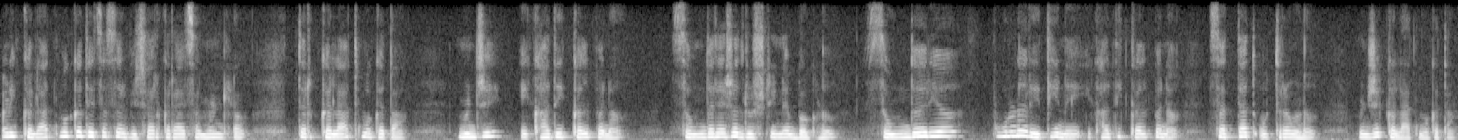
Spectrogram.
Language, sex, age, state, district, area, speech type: Marathi, female, 18-30, Maharashtra, Nashik, urban, spontaneous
